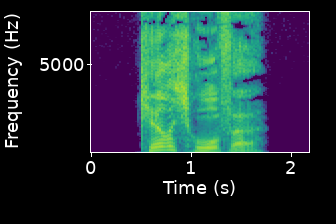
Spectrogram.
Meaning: dative singular of Kirchhof
- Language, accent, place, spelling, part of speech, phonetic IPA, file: German, Germany, Berlin, Kirchhofe, noun, [ˈkɪʁçˌhoːfə], De-Kirchhofe.ogg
